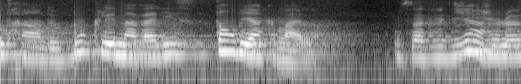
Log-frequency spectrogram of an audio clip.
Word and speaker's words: tant bien que mal: moi c'est tant bien que mal que l'on prononce tant bien que mal tant bien que mal tant bien que mal donc ici ça veut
